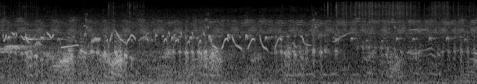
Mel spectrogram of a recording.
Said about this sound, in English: Ooh, and check out these frogs calling loudly.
